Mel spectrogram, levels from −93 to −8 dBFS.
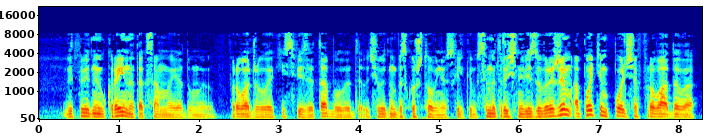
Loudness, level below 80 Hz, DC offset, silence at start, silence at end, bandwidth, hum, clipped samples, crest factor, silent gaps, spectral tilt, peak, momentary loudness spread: -26 LUFS; -46 dBFS; under 0.1%; 0.3 s; 0.1 s; 8.8 kHz; none; under 0.1%; 18 dB; none; -6 dB/octave; -8 dBFS; 10 LU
